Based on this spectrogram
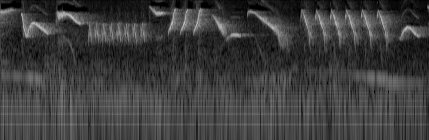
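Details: A Senger bird in full, clear-voiced song, kept as a tutor recording for other birds, sings a loud, fast, varied song of high, sweeping whistles and quick chattering trills that slide up and down, with no other sounds.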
